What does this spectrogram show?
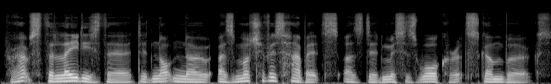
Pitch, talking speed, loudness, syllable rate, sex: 120 Hz, 195 wpm, -18 LUFS, 4.5 syllables/s, male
